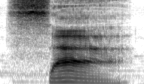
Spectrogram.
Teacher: The alif will stretch the fatha, and it will become sa. You pronounce the a for 2 counts.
